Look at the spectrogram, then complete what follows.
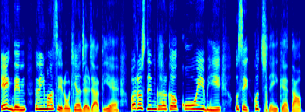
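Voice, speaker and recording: A woman's voice: high-pitched, very animated, unhurried, darkish tone, no room sound, clean studio sound. A woman narrating a scripted moral bedtime story as the storyteller.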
